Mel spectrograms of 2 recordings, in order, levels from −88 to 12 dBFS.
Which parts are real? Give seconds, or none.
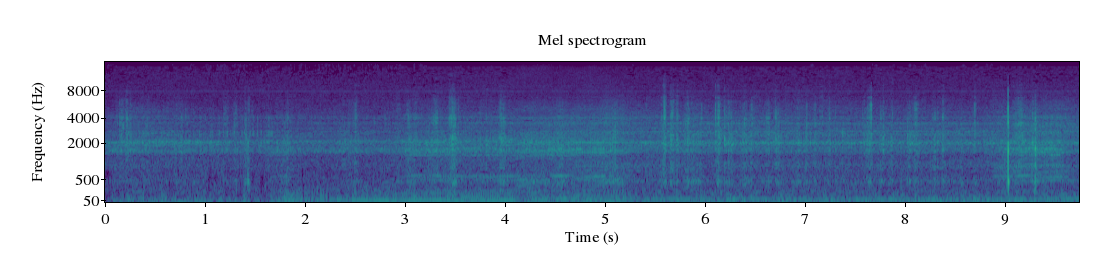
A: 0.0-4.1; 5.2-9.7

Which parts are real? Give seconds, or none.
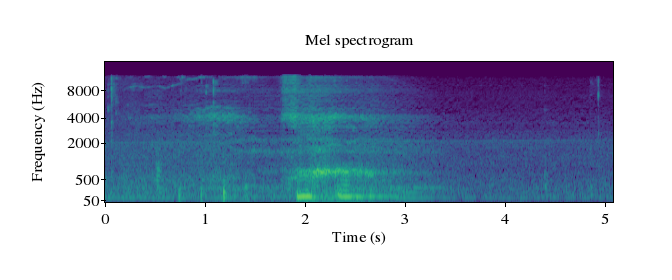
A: 0.0-1.3; 2.5-5.1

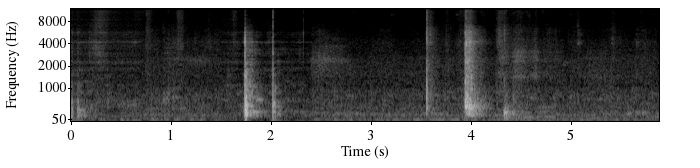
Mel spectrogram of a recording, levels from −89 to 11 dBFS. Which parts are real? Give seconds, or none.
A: 0.7-1.5; 2.4-5.9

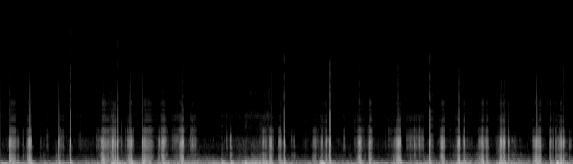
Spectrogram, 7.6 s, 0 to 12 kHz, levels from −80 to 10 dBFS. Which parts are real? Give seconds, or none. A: 0.0-0.7; 1.7-7.6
